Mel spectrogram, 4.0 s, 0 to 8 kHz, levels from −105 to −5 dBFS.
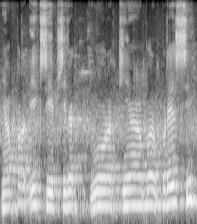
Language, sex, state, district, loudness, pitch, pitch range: Hindi, male, Uttar Pradesh, Shamli, -13 LUFS, 165 Hz, 155-175 Hz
